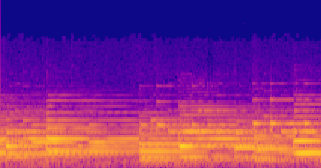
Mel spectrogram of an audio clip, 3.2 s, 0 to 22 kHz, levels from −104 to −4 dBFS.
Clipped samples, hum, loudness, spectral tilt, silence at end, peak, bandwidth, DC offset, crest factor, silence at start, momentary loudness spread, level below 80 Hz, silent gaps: under 0.1%; none; -23 LUFS; -11 dB/octave; 0 s; -8 dBFS; 3.6 kHz; under 0.1%; 14 dB; 0 s; 6 LU; -56 dBFS; none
